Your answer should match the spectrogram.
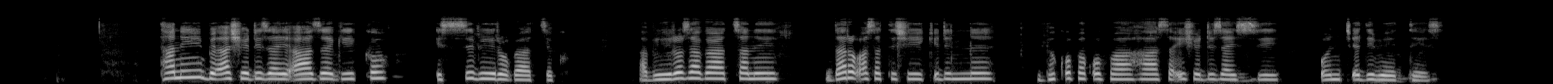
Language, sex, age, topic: Gamo, female, 25-35, government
